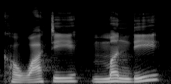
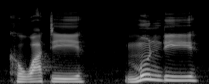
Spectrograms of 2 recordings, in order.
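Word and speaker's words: coatimundi: Let's see, so you could say Kwati Mundi, Kwati Mundi, yeah, all those variations.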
